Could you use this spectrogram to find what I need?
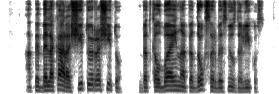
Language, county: Lithuanian, Kaunas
